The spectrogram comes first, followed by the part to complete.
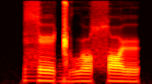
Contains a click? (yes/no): yes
